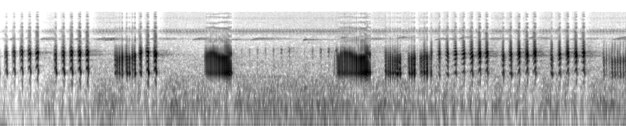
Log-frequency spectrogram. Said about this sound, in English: Like this chuckling leopard frog, a favorite of Tom Crone's.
